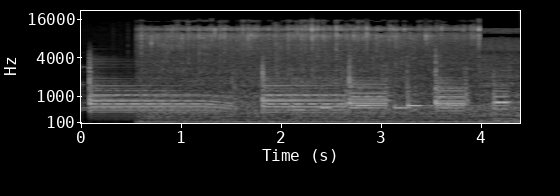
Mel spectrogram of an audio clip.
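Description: Background keyboard music, with an even hiss starting about half a second in, like glazed chicken pieces sizzling in a frying pan.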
